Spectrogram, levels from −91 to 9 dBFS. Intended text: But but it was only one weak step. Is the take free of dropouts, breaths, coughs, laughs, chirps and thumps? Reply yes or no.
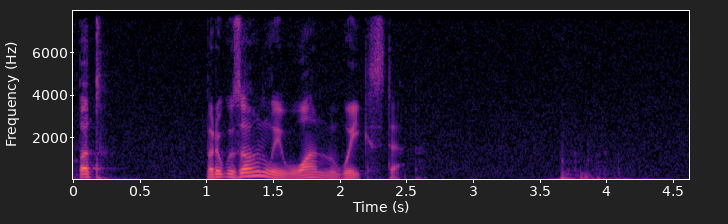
no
